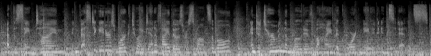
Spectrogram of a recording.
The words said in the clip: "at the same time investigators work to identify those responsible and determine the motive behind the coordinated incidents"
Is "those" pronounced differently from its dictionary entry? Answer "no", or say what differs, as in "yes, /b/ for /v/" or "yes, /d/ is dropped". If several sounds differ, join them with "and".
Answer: no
